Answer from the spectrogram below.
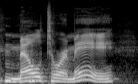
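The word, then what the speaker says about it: Tormé: You had mentioned when we were discussing it that Mel Torms... – Okay, so I said his last name wrong. Shoot me. – I'm sorry. I just had to bring that up. Mel Torme has a song called Bernie's Tune.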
